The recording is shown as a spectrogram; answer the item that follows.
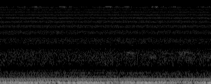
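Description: Steady low electrical hum with faint hiss, the background noise of an old videotape recording.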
